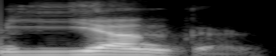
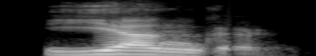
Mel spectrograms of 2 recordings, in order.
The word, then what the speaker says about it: younger: Algo raro en el inglés es que esta G no se pronuncia cuando decimos young, o sea, joven. Young es joven. Pero cuando decimos younger, más joven, esta G sí se pronuncia. Si se dice younger, younger. No te preocupes demasiado por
